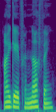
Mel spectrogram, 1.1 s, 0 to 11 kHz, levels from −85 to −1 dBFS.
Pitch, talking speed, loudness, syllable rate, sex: 145 Hz, 225 wpm, -16 LUFS, 5.6 syllables/s, female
